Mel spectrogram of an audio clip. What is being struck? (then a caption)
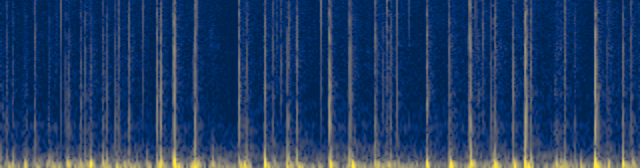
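Faux-leather fabric pillowcase. Long nails on both hands scratch and tap the surface of a folded gold metallic croc-embossed faux-leather pillowcase lying flat. The result is a rapid, irregular run of short, dull taps with deep low thumps and faint bright clicky edges, over a soft scratching rustle.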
